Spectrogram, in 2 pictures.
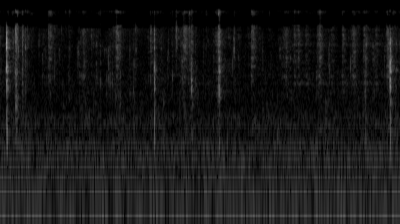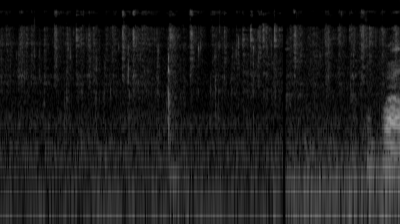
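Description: Cooked bowtie pasta being tipped from a pot into a pan of cream sauce: a few scattered light clicks and taps over a low steady hum.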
